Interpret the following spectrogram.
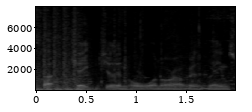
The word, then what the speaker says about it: Gyllenhaal: It's that Jake Gyllenhaal one, or however his name's pronounced. I know it gets funny about his name, because it's not pronounced like how it's spelt, but is it Nightcrawler?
